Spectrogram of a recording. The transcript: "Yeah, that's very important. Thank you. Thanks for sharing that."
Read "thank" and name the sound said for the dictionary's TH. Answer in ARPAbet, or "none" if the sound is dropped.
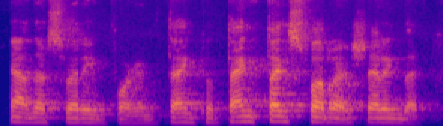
T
